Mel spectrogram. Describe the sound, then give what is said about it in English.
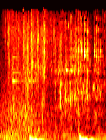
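Ice cubes from a brand new ice maker drop into a fresh glass of water, two distinct plunks about a second apart over a steady watery fizz, fairly loud, with no voices. “Those are the sounds of a brand new ice maker dropping cubes into a fresh glass of water, making this the sound of savings on top brand appliances.”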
